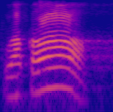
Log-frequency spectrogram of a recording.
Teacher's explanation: ما القاف مفخمة، دي اعلى حروف التفخيم هذه القاف، القاف اللي بعدها الف، وقا.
